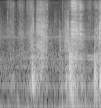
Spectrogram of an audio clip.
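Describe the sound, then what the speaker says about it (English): Knife cutting beef into thin slices across the grain on a board, with three distinct chopping strokes spaced about two-thirds of a second apart, close and crisp, with no talk. "Cut it quite thin so it cook nice and quickly."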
